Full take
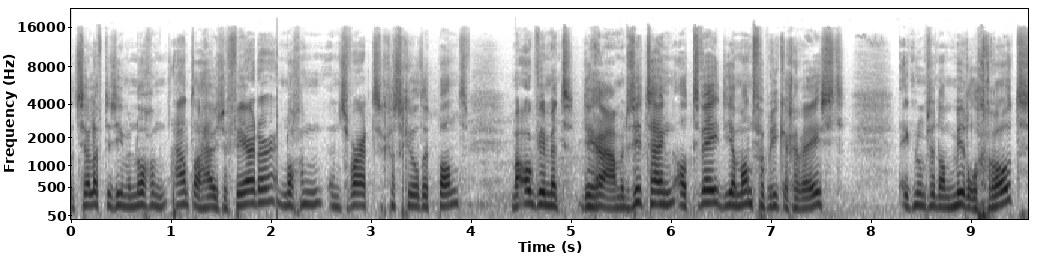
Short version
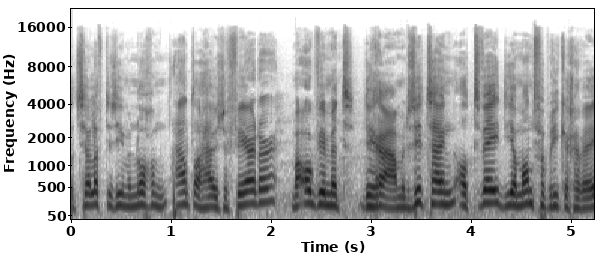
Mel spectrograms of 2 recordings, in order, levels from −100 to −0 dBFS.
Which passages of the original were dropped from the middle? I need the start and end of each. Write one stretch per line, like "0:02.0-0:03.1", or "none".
0:02.0-0:04.2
